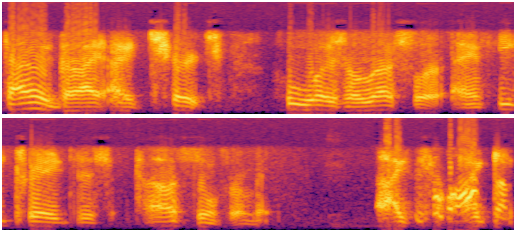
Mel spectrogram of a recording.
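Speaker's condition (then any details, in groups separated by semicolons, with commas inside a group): Voice box damage from tracheostomy; fire at 30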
